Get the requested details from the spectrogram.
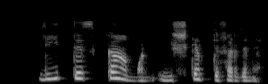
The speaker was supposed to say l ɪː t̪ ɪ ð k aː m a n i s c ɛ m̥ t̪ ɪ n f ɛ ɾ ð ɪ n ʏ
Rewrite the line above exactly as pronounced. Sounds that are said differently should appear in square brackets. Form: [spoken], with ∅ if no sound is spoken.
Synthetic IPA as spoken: l [iː] t̪ ɪ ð k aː m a n i s c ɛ m̥ t̪ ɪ [∅] f ɛ ɾ ð ɪ n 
